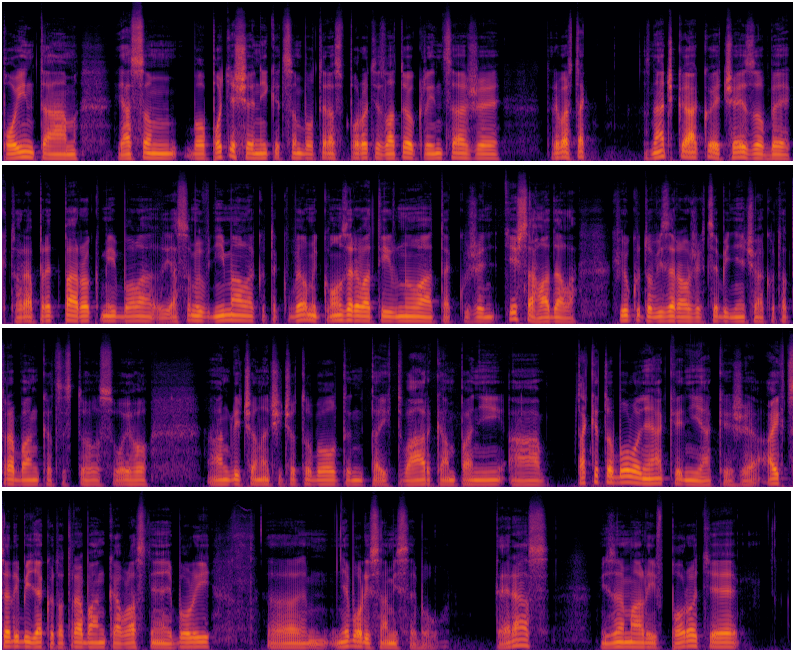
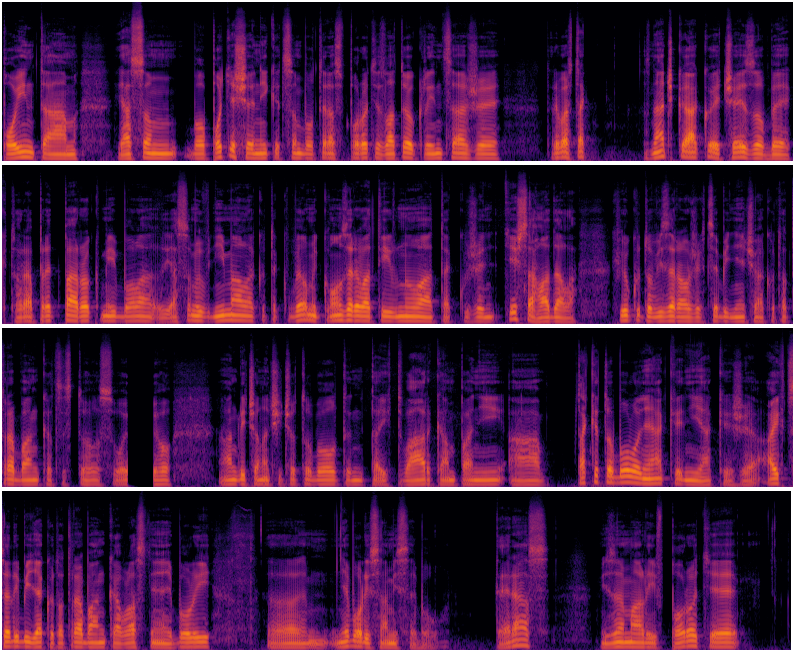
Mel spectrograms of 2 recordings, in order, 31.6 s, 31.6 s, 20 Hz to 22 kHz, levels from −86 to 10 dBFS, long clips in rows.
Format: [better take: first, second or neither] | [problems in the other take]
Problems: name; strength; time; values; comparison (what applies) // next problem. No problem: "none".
first | audio freezing; at 17 s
